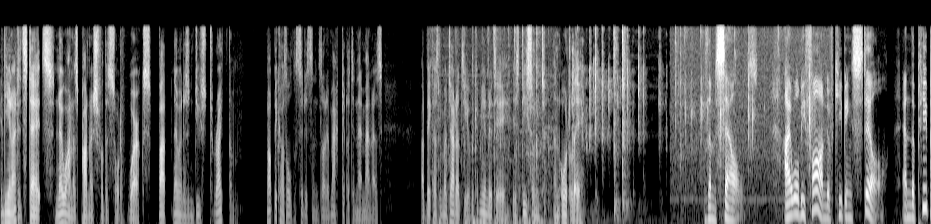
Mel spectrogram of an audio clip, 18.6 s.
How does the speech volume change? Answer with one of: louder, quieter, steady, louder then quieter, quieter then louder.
quieter then louder.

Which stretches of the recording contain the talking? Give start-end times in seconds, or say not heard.
0.0-11.7, 14.1-18.5.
